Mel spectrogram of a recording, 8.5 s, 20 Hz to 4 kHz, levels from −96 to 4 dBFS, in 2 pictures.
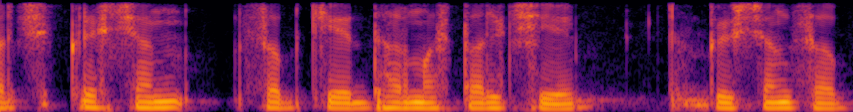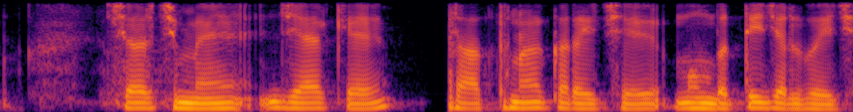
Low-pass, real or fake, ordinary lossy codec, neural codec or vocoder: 3.6 kHz; fake; none; codec, 16 kHz, 4 kbps, FunCodec, trained on Chinese and English, 50 frames a second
